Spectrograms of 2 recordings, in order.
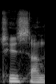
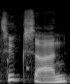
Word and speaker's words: Tucson: So that's why we spell it Tucson, but now we say Tucson.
